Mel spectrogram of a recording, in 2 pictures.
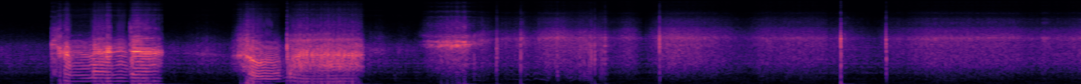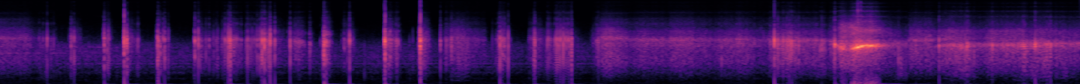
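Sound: voice imitating radio static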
